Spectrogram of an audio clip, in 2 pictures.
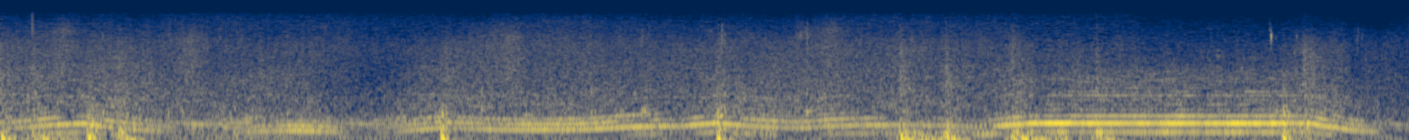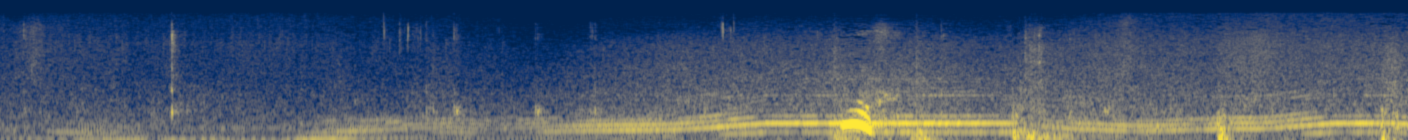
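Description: A jet ski engine whines and revs up and down.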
